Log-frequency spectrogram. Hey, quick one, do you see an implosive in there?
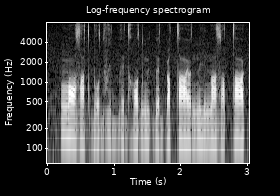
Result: yes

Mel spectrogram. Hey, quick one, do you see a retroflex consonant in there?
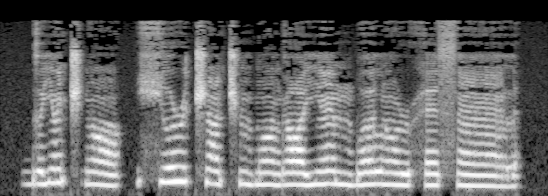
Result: no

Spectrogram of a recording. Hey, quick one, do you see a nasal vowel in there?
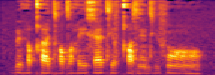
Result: yes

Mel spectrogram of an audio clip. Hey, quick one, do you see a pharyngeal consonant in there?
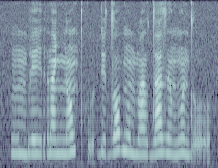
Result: no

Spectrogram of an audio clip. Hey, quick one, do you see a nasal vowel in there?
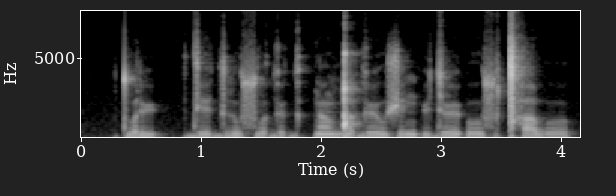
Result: yes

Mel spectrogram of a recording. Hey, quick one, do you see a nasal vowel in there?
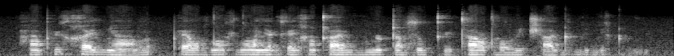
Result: yes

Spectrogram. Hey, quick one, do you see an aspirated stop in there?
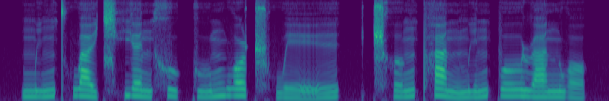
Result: yes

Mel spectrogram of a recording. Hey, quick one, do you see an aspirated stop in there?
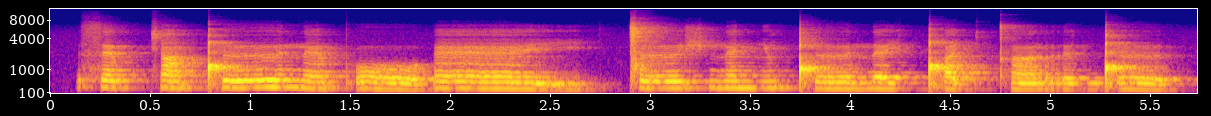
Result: yes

